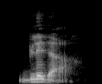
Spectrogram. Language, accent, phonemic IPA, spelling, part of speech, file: French, France, /ble.daʁ/, blédard, adjective / noun, LL-Q150 (fra)-blédard.wav
- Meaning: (adjective) foreign, especially North African; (noun) an immigrant from North Africa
